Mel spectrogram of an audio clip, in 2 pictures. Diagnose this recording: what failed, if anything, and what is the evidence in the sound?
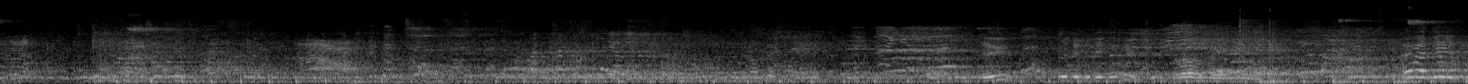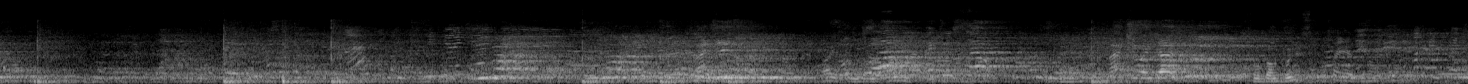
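Nothing failed; no stage shows any audible problem.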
